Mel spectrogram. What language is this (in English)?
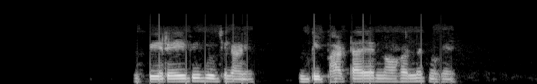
Odia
